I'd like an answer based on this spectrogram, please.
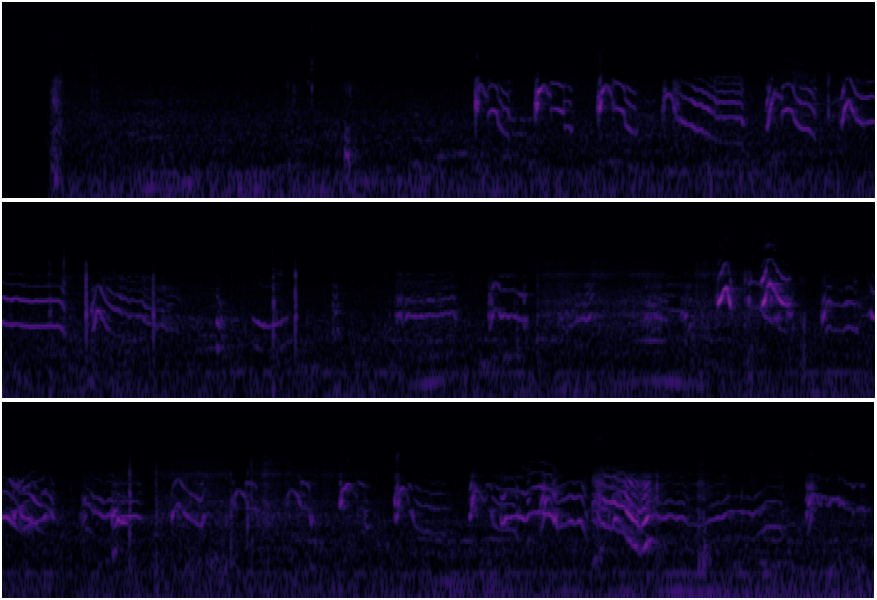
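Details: Female pug puppy, young, reacting after recognising herself in a recording of her taken earlier that day. High, harmonic whines and yelps that rise and fall in quick, irregular bursts, going on steadily after a quiet start over a low background hum.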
